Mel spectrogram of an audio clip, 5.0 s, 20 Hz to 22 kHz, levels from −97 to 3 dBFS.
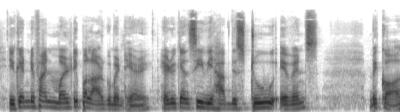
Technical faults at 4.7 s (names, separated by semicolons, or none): none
